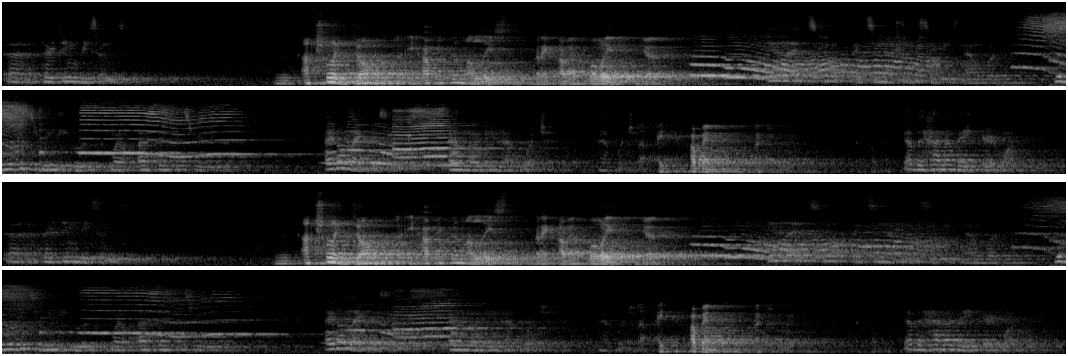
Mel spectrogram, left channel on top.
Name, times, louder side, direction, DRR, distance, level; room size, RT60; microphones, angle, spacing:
voice 1, 0.0-1.2 7.6-10.0 10.5-12.9 13.9-16.2 16.6-17.0 19.7-20.8, left 1 dB, 35° left, 3 dB, 0.8 m, -40 dB
voice 2, 2.7-5.0 5.3-6.5 17.2-17.8, equal, 10° right, 1 dB, 0.6 m, -28 dB
sound 1, 6.8-9.4 10.1-11.1 11.4-13.2 13.9-15.2, left 6 dB, 85° left, 0.5 m, -36 dB
11.5 x 5.0 x 7.1 m, 2.8 s
head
